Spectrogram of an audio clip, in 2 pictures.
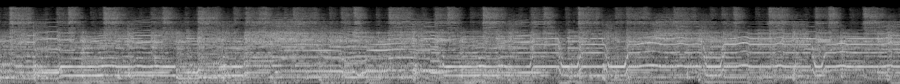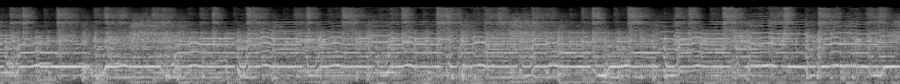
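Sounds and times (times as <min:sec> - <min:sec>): bass and drums: 0:00.0 - 0:18.0
electric guitar: 0:00.0 - 0:18.0.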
